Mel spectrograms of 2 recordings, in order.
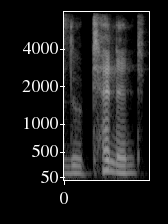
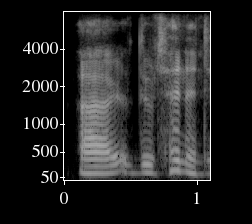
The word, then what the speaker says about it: lieutenant: Fortune came, but his prize money as lieutenant being great. Lieutenant is Sao Wei. In British English, this is pronounced lieutenant. American English, we say lieutenant. They say lieutenant.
